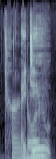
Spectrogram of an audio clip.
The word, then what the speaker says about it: Turndorf: The producer was Mark Turndorf, like Ganondorf. Turndorf.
